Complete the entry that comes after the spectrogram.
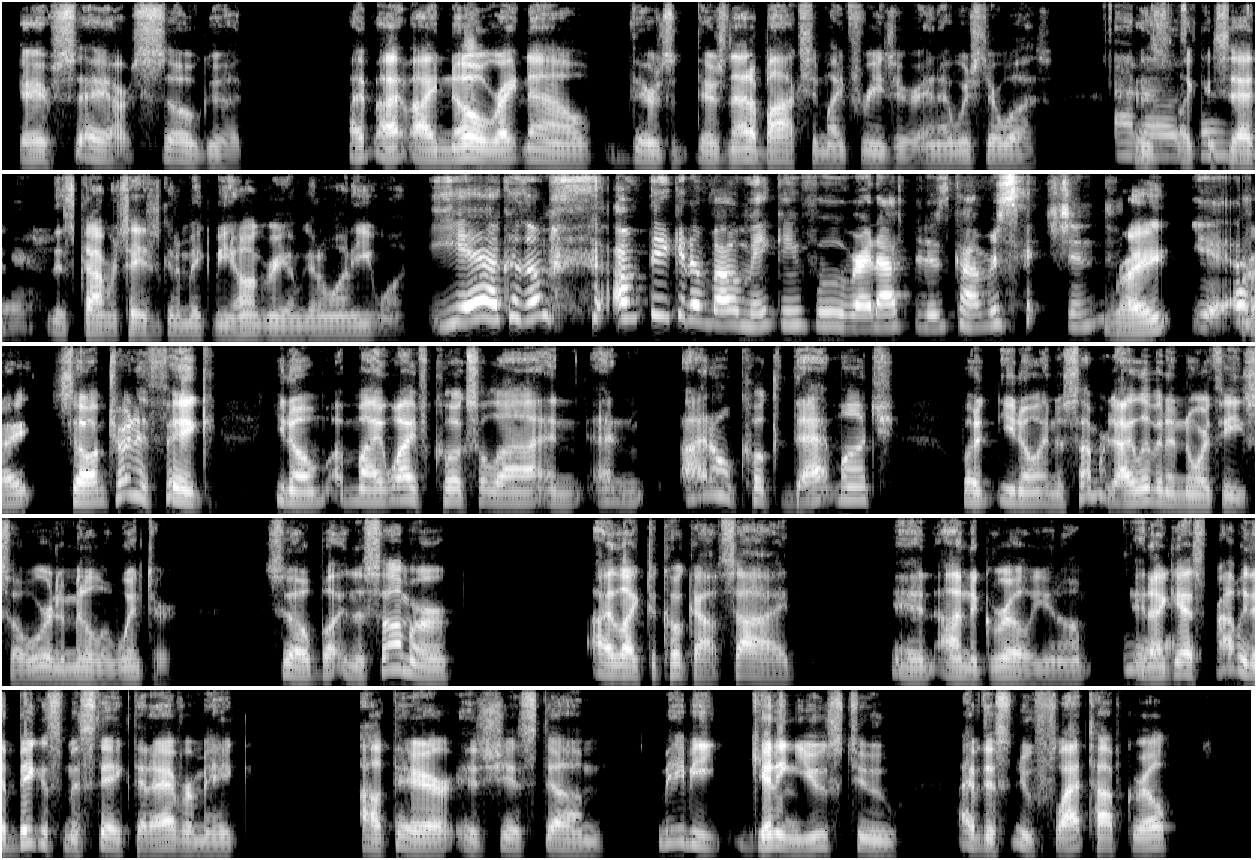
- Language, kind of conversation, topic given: English, unstructured, What is a cooking mistake you have learned from?
- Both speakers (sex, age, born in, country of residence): female, 20-24, United States, United States; male, 65-69, United States, United States
- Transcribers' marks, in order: chuckle; laughing while speaking: "conversation"; other background noise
